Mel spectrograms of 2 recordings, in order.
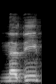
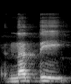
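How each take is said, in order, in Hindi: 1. बीच का व्यंजन छोटा और एकल है। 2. बीच का व्यंजन लंबा और दोहरा है।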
